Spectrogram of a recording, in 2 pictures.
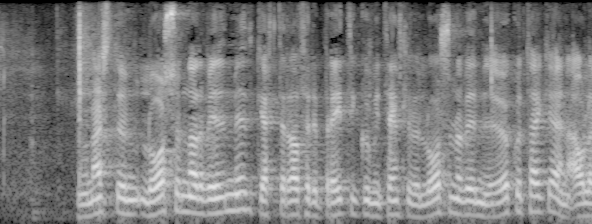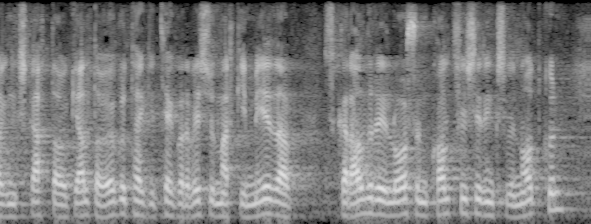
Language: Icelandic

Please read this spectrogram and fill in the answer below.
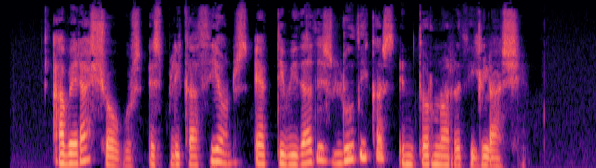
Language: Galician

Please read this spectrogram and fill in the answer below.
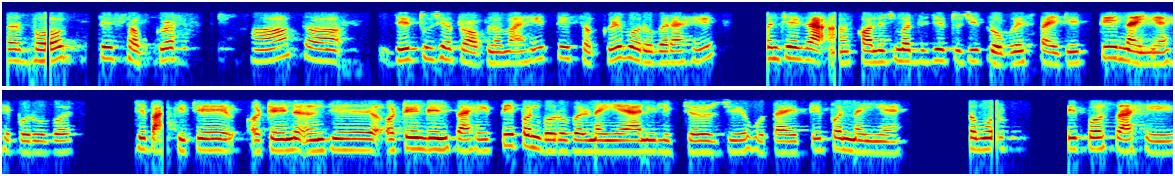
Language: Marathi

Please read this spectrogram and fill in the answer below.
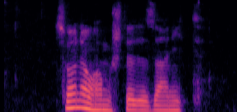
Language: Central Kurdish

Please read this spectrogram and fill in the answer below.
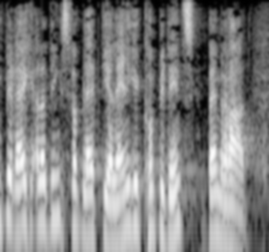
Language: German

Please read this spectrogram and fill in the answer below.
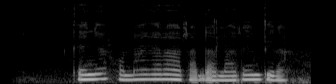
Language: Masai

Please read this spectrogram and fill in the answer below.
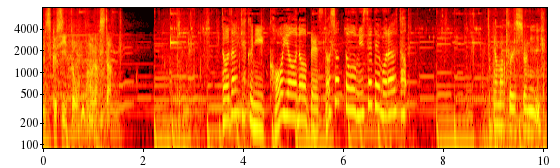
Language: Japanese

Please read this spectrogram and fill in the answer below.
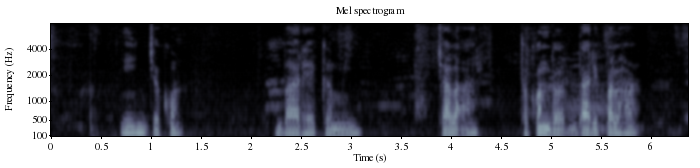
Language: Santali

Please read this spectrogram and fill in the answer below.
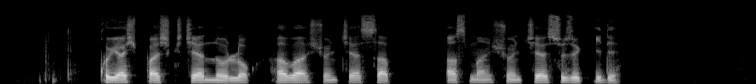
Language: Uyghur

